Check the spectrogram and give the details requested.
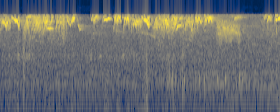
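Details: High, hissing bananaquit song of rapid squeaky chips and buzzy trills packed together, pulsing in short bursts before a brief lull near the end.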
